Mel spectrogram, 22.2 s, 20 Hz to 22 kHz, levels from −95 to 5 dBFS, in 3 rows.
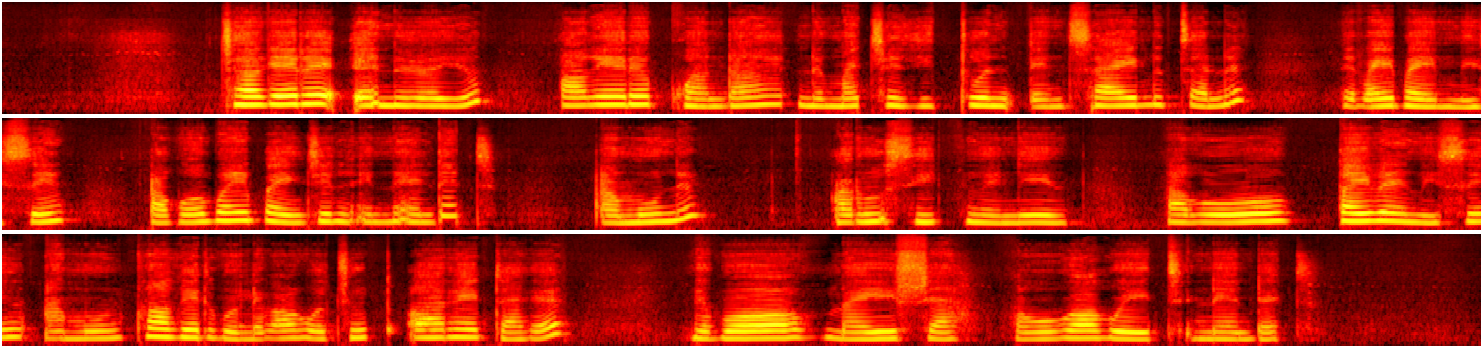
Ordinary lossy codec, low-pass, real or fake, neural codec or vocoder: none; none; fake; codec, 44.1 kHz, 1.7 kbps, Pupu-Codec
